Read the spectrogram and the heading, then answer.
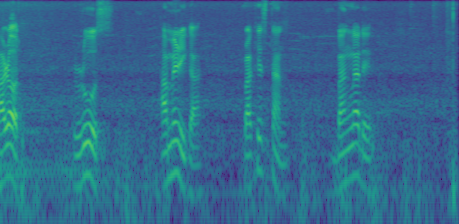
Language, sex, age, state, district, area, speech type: Assamese, male, 45-60, Assam, Lakhimpur, rural, spontaneous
